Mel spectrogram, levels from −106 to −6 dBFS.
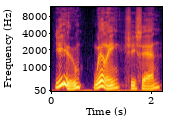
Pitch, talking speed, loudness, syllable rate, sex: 150 Hz, 110 wpm, -16 LUFS, 2.7 syllables/s, male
